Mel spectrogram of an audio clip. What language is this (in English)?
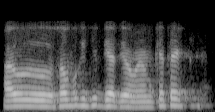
Odia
